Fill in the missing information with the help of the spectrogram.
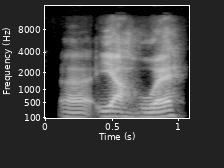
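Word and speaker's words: Yahweh: ti, do Deus, do Yahvé, né? Yahué, que é a expressão mais correta, a pronúncia mais correta, e outro livro dizendo, não, pode adorar Baal, pode adorar os Baalins, pode fazer o que...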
